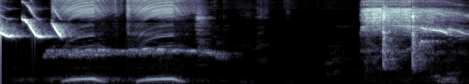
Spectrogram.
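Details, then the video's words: White-rumped shama singing energetically: a few quick, high whistled sweeps open the phrase beside a steady mid-pitched tone and two low arching sounds, then a second of silence before harsher, noisy high notes. "murai gacor"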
